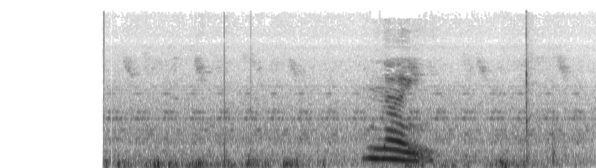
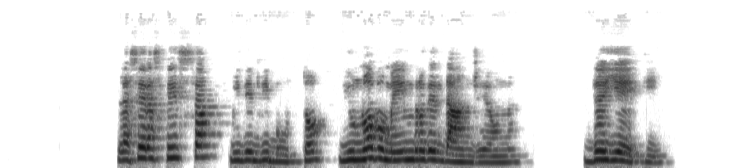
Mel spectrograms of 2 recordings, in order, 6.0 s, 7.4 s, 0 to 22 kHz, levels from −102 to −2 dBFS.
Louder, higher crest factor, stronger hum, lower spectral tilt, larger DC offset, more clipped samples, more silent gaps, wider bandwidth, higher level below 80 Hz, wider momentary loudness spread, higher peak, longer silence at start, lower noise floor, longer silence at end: second, -24 LUFS vs -18 LUFS; about the same, 22 dB vs 18 dB; neither; first, -8 dB/octave vs -6.5 dB/octave; neither; neither; second, none vs 5.34-5.83 s; first, 15 kHz vs 6.8 kHz; first, -42 dBFS vs -58 dBFS; first, 25 LU vs 12 LU; about the same, -4 dBFS vs -2 dBFS; second, 1.05 s vs 1.2 s; second, -42 dBFS vs under -90 dBFS; second, 0.1 s vs 0.8 s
